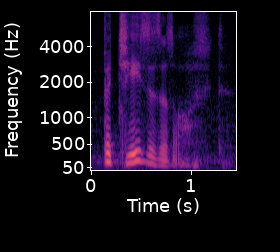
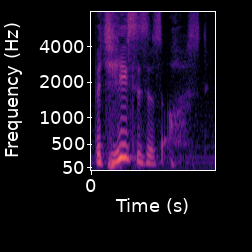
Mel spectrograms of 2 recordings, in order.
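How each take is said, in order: First: Softly, slowly, to himself; hushed conviction; quiet and slow. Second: Whispered to himself; a hushed whisper of resolve. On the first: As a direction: let it sink in quietly. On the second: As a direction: breathe it out as a secret. Repeats it as a whisper. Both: Retold or imitated.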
